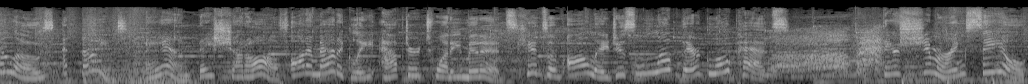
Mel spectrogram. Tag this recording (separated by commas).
Jingle (music), Speech, Music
